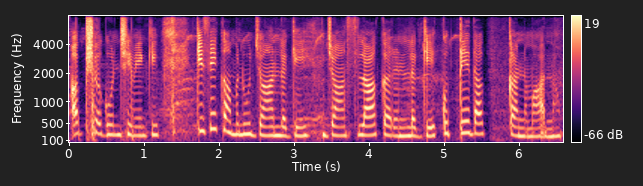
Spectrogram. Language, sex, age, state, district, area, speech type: Punjabi, female, 18-30, Punjab, Pathankot, rural, spontaneous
